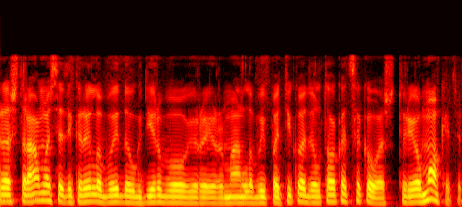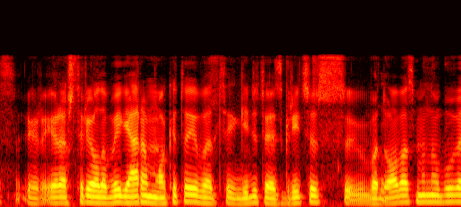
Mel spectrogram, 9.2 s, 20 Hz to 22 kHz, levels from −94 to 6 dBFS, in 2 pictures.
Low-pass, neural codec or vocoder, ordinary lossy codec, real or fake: 7.2 kHz; none; AAC, 96 kbps; real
